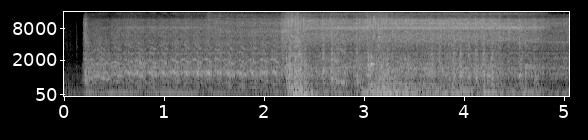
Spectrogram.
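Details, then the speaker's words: Roadkill project with 400 cubic inch big block Chrysler, cold in freezing weather, using starting fluid: rough churn about two seconds, then catches to an uneven idle; hard cold start. "This thing doesn't want to start, though, when it's cold, so I got the starting sauce here."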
